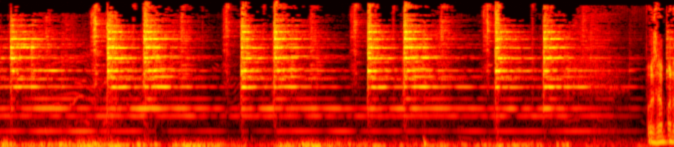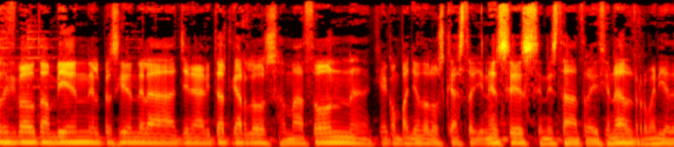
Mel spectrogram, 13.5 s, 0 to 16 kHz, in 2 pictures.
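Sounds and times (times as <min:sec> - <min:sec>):
church bell ringing at a hermitage: 0:00.0 - 0:07.6
speech: 0:06.5 - 0:13.4.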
